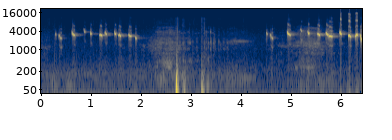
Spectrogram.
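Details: Cucak wilis, stirred up by a provoking call and seeking a rival, sings rapid runs of sharp chirping whistled notes. A burst comes first, then a pause with low thumps, then a dense final flurry.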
